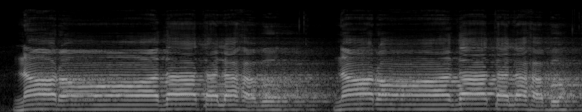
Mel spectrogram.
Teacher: اخفا والا غنہ ہو رہا ہے، یعنی غنہ ہوگا لیکن ہماری زبان کی نوک اوپر کے تالو سے نہیں لگنی چاہیے، زبان کی نوک نیچے رہے چھپ کر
